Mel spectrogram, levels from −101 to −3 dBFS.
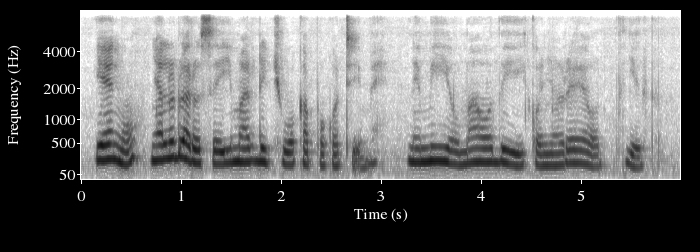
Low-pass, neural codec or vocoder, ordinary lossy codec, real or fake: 7.2 kHz; codec, 24 kHz, 6 kbps, HILCodec; none; fake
